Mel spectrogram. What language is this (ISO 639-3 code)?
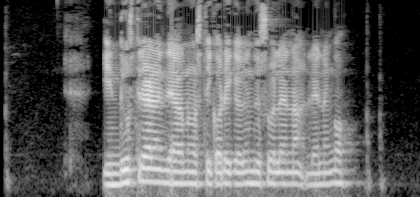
eus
